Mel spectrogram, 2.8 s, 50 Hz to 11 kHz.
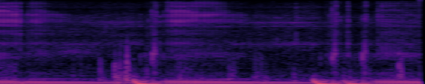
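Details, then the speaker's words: Deep, even bass with no rattle while a loose passive radiator is held by hand: sealed 3 cu ft box, two Power Acoustik GW124 12-inch subs, four Earthquake Slaps M12 passive radiators, trunk of 2018 Chevy Impala; owner suspects its rear weight is loose or cracked. "Now, that's clean base."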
